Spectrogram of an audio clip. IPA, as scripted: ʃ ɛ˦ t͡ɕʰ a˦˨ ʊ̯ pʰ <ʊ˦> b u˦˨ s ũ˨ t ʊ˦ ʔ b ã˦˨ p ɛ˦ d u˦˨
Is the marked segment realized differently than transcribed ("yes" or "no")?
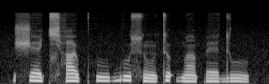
yes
